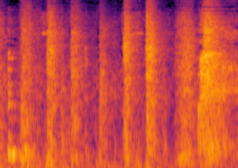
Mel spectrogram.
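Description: A dog panting: quick, short breaths, about three or four a second.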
